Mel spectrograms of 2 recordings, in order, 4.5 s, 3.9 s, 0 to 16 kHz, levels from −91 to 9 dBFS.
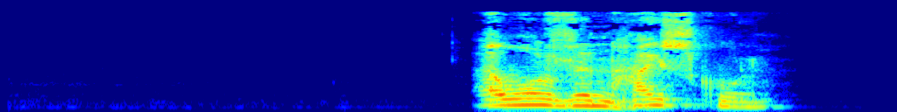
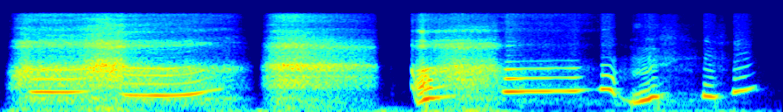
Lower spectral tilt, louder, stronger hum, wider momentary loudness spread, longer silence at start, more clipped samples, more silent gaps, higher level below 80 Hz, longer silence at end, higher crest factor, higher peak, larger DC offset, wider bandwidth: first, -4.5 dB/octave vs -3 dB/octave; first, -17 LUFS vs -21 LUFS; neither; first, 14 LU vs 10 LU; first, 2.4 s vs 0.05 s; neither; neither; second, -62 dBFS vs -46 dBFS; first, 0.65 s vs 0.15 s; about the same, 20 dB vs 18 dB; about the same, -4 dBFS vs -4 dBFS; neither; about the same, 11.5 kHz vs 11 kHz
